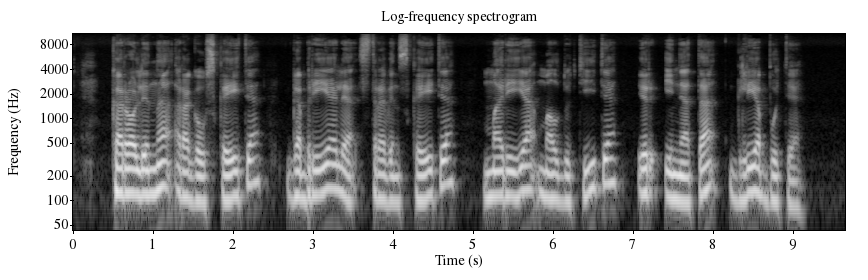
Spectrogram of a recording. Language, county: Lithuanian, Kaunas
